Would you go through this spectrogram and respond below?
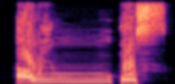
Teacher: قاف حروف الاخفاء میں سے ہے اور اخفاء کا معنی ہے چھپا دینا، تو ہم یہاں نون کو چھپاتے ہوئے اور غنہ کے ساتھ یہ حکم کو ادا کریں گے جو کہ قاف حروف التفخیم میں سے ہے اور غنہ اپنے اگلے والے حرف کا حکم لیتا ہے تفخیم میں اور ترقیق میں، لہذا ہم یہ غنہ کو بھی بھاری آواز میں پڑھیں گے. · کلمت او کے آخر میں واو کے نیچے زیر ہے تو ہم زیر ظاہر کریں گے اور اس کے بعد الف ہے. کلمت انقص میں یہ حمزۃ وصل ہے تو ہم حمزہ کو ظاہر نہیں کریں گے، واو کے بعد حرف النون پڑھیں گے. کلمت انقص میں یہاں نون ساکن ہے، پھر حرف القاف ہے.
